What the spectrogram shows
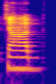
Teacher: দেখুন চাঁদের মধ্যে চ রয়েছে এবং চটা অবশ্যই তালব্য ব্যঞ্জন ধ্বনি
